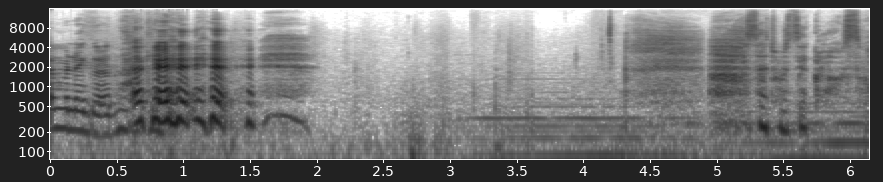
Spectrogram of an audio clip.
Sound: laughs uncomfortably

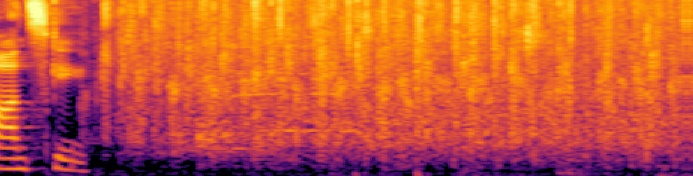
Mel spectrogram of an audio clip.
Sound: audience applauding

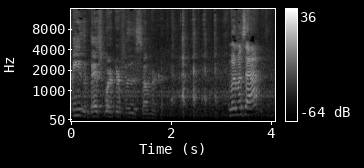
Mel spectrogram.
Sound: laughs

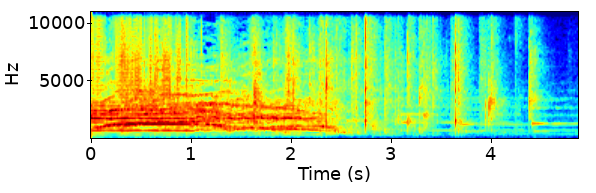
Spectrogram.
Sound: audience cheering

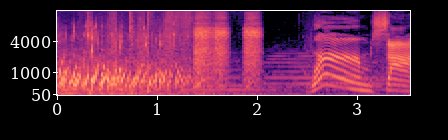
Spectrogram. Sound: sniffing

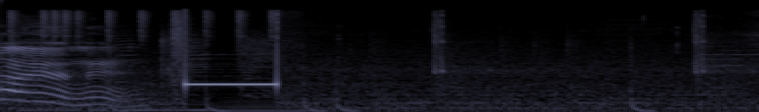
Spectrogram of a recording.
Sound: beep

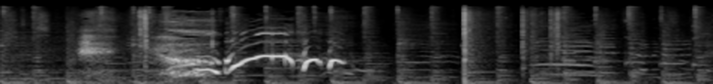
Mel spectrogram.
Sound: screaming

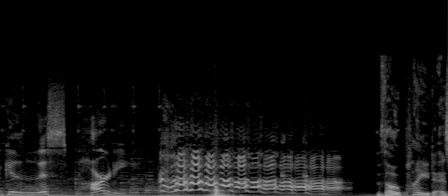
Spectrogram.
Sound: laughs over everyone else

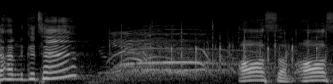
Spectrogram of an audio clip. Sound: cheering

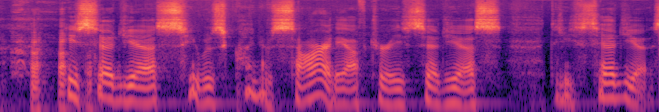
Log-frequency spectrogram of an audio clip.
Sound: Jerry laughs

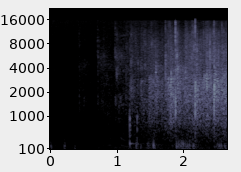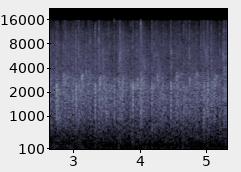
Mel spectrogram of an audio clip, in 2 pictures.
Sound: audience applauds

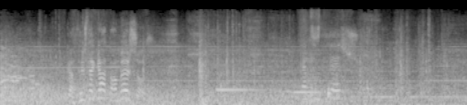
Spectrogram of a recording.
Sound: passengers screaming; lightning cracking; passengers and flight attendant speaking foreign language; airplane rumbling; dramatic music continues

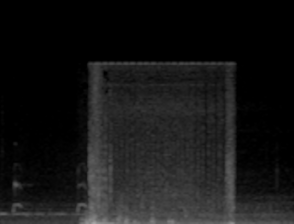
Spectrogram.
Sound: thunder Cracking Sounds; distorted Scene Change

